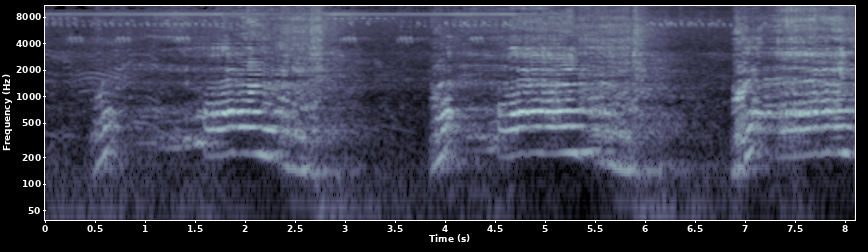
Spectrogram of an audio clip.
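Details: A lion, meeting another lion, roars in deep, drawn-out bursts about every three seconds.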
